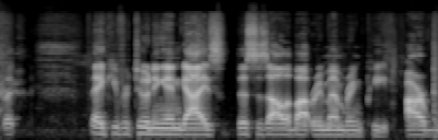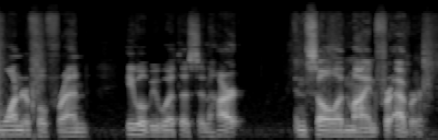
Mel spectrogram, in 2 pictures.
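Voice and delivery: voice welling up with tears, teary, choking up. Closing a show remembering a late friend, thanking listeners, a little teary-eyed. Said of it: "I'm getting a little teary eyed".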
